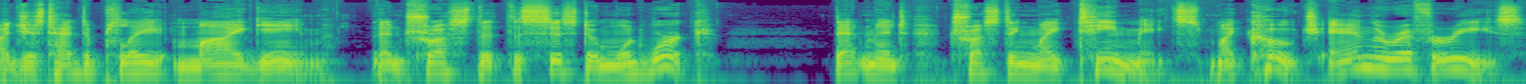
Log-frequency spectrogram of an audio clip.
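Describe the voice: Quiet surroundings and plain reading aloud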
